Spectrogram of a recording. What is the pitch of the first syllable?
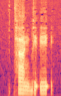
falling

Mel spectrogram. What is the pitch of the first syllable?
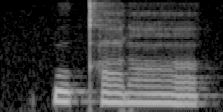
low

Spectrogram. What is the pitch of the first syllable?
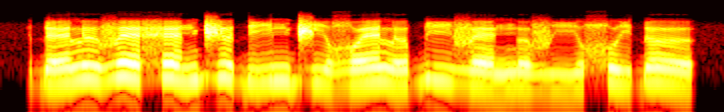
rising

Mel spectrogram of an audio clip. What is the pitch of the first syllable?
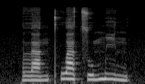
rising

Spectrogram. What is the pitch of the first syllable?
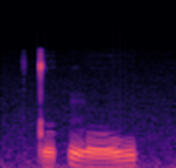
rising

